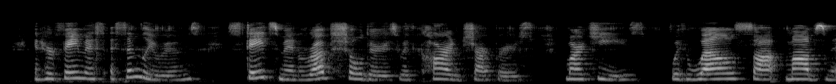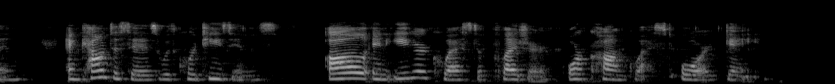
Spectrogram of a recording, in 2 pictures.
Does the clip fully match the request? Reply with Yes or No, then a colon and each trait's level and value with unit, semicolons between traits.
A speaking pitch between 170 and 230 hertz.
No: high, 240 Hz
